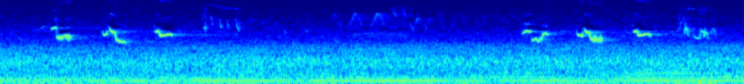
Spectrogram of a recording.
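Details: An American robin in a backyard in springtime sings two caroling phrases of three clear, slurred whistles, separated by a pause, over a steady low hum.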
